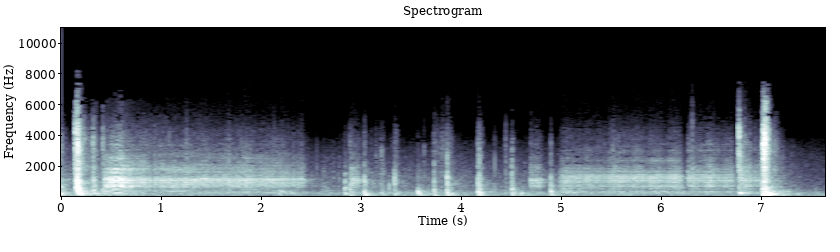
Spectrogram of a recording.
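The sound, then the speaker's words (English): A heavy door creaks slowly open with a long, grinding groan, broken by clicks and knocks of the latch and hinges, then a second drawn-out creak and a final thump. No voices. “Here we are, gentlemen, at death's private door. Shall we enter?”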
